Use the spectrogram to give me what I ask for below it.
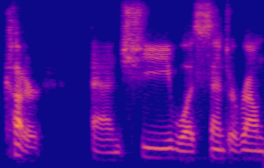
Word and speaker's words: Qatar: this is where I learned the pronunciation of the word cutter it's not Qatar or Qatar or anything else it's Qatar and she was sent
